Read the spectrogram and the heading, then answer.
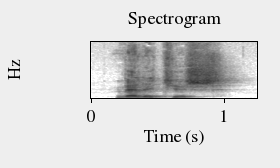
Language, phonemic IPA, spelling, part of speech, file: Dutch, /ˈʋɛlətjəs/, welletjes, adjective / noun, Nl-welletjes.ogg
- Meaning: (adjective) enough; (noun) plural of welletje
